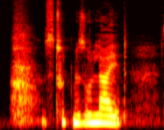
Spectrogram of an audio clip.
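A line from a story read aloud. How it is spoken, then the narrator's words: Sighing. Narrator (German): seufzte Emilia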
